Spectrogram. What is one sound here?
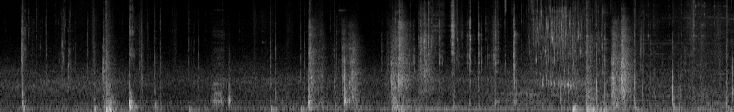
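Glass clinks and knocks.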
